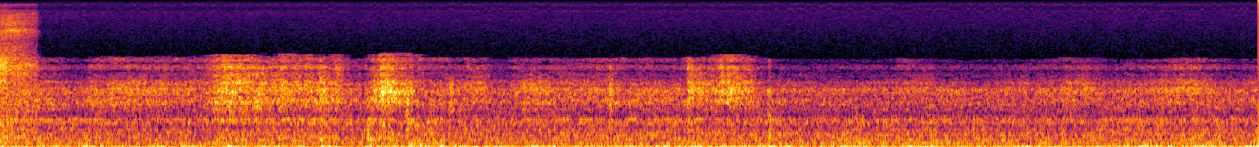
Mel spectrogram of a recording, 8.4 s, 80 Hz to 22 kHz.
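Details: Mahindra Bolero Neo N10 left/conductor-side door that rattled on rough roads, test drive with the suspected part held in hand; only steady low road rumble in the cabin, no buzzing or rattling from the door panel.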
